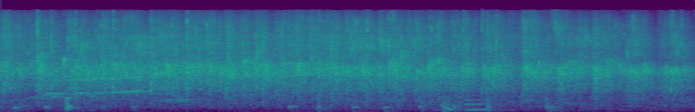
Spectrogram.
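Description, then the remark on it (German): Loud, sustained applause from a large audience as a man is called to come forward, a dense steady roar of clapping with a few faint voices and whoops mixed underneath. “Dosi, du darfst nach vorne kommen und wir geben ihm mal einen Riesenapplaus.”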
